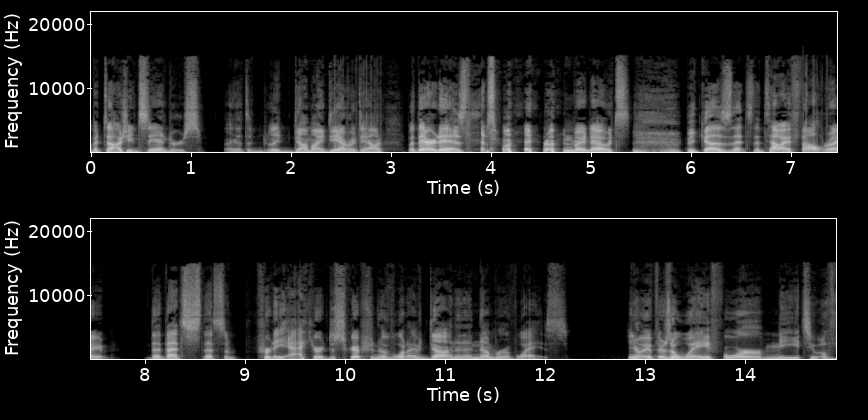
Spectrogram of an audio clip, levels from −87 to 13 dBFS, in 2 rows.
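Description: A gritty burst of crackle tears through the speech from 2.44 to 2.90 s, just before "but there it is", and again from 7.00 to 7.40 s, after "that's that's how I". This is processor overload crackle: dozens of very short buffers, each a millisecond or two, missed their deadlines and were skipped, leaving rapid hard-edged gaps.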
